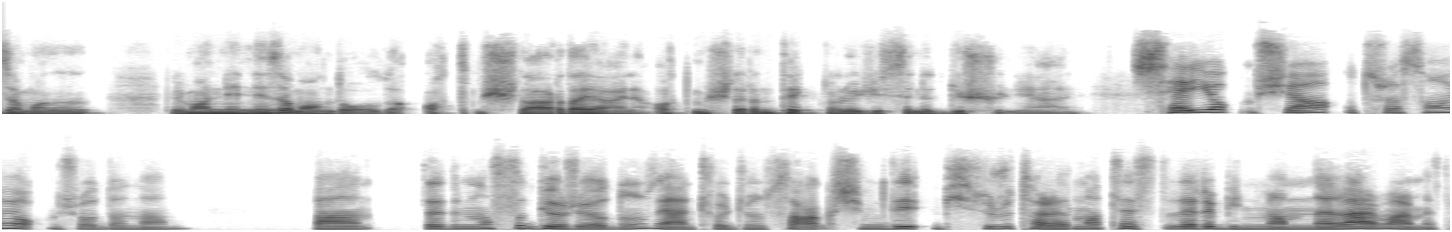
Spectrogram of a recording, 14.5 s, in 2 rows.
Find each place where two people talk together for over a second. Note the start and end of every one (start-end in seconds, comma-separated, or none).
none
